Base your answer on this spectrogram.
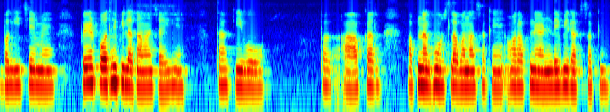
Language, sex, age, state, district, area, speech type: Hindi, female, 45-60, Madhya Pradesh, Balaghat, rural, spontaneous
